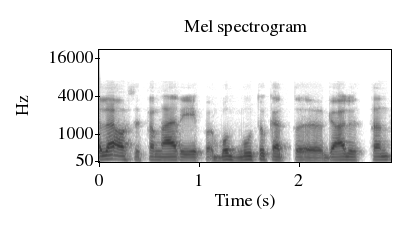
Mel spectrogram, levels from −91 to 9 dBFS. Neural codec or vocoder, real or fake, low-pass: codec, 16 kHz, 0.8 kbps, ZipCodec; fake; 7.2 kHz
